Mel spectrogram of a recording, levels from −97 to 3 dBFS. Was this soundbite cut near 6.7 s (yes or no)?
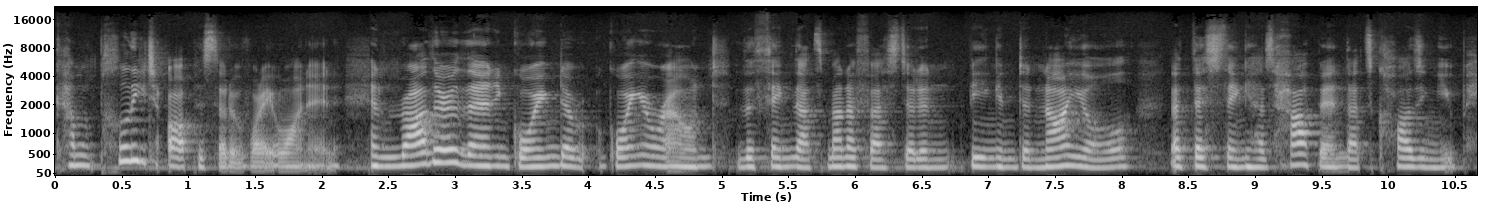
yes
